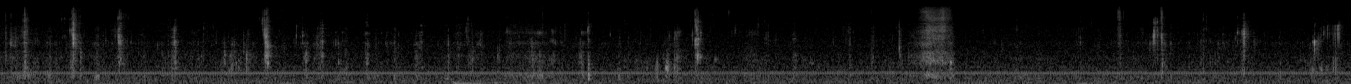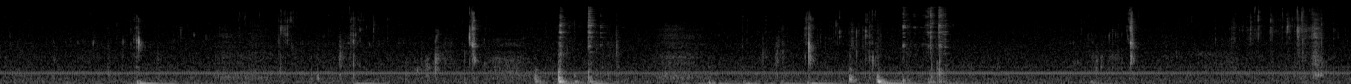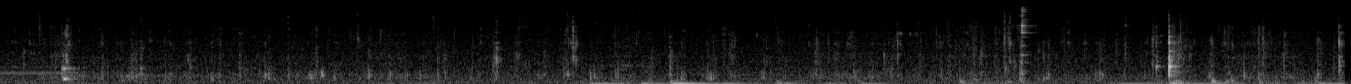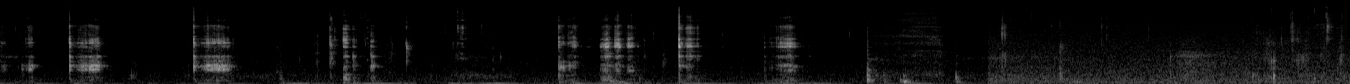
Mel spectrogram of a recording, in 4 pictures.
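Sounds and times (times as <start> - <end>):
cutlery clinking and scraping on plate: 40.4 - 41.6, 42.5 - 42.9, 46.1 - 47.6
chewing and mouth sounds: 53.0 - 54.0.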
